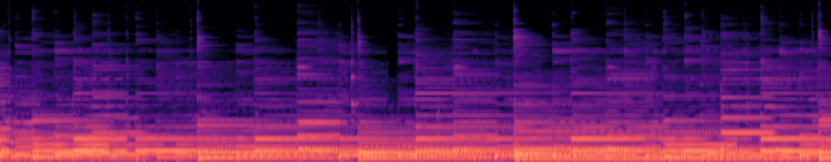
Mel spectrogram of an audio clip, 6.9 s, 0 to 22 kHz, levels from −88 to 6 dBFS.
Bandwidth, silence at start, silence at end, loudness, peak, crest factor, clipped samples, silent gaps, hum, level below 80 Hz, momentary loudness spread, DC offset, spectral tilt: 10 kHz; 0 s; 0 s; -19 LUFS; -6 dBFS; 12 dB; under 0.1%; none; none; -50 dBFS; 3 LU; under 0.1%; -9.5 dB/octave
